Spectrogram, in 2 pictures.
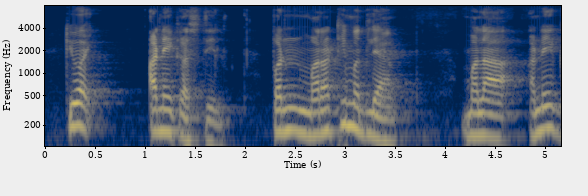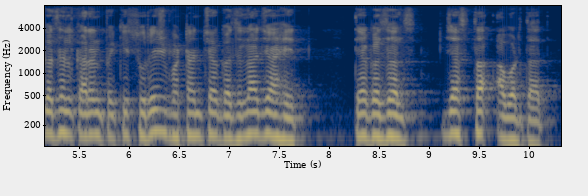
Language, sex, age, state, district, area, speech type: Marathi, male, 45-60, Maharashtra, Nashik, rural, spontaneous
